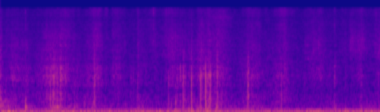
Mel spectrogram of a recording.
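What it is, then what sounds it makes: Compressed baking soda chunks being crumbled. Hands crumble and rub large solid chunks of dyed yellow compressed baking soda over a heap of loose powder, using fingers and nails to break pieces off. Soft, dry crunching and gritty scraping run throughout, with a few sharper cracks over a steady low hum.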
